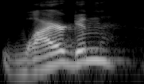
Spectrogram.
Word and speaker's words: wyrgan: The ancestor of our English word worry is the old English word, and I'm not even sure how to pronounce this, W-Y-R-G-A-N, Wyrgan, Wyrgan, which meant to strangle. The middle English word for worry was worrying, W-O-R-I-E-N.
